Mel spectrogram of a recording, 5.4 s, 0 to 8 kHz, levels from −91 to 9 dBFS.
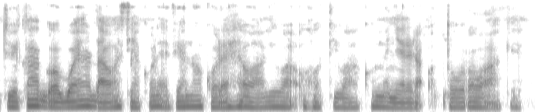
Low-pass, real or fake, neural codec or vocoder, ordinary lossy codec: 7.2 kHz; real; none; Opus, 24 kbps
